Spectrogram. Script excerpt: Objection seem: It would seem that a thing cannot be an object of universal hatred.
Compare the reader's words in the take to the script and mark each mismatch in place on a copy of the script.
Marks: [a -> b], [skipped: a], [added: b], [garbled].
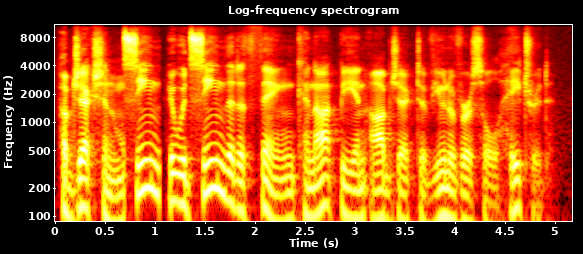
Objection seem: It would seem that a thing cannot be an object of universal hatred.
